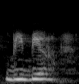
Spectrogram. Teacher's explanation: Vokal I termasuk dalam vokal tinggi dengan posisi lidah berada di bagian depan, contohnya pada kata bibir.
